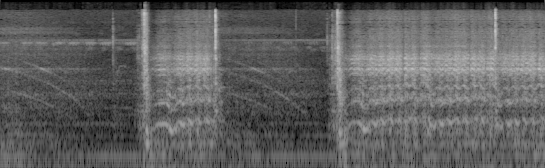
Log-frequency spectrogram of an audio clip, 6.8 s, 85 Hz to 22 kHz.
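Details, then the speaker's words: 1959 Dodge D-300 truck with a new starter wired to a push button. Engine fires, but the starter keeps whirring and winds down over the idle. Starter stays engaged; suspected solenoid holding voltage and keeping the other solenoid pulled in. "This solenoid is holding some voltage and keeping the other solenoid pulled in"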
